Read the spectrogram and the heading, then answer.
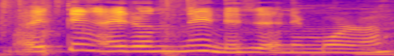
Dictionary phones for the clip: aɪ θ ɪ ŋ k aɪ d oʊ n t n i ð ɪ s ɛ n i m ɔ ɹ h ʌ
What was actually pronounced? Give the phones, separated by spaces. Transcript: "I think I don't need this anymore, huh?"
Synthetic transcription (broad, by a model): aɪ t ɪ ŋ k aɪ d oʊ n t n i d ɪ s ɛ n i m ɔ ɹ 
